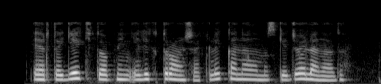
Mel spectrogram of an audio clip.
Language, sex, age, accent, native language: Uzbek, female, 18-24, Navoiy, Uzbek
